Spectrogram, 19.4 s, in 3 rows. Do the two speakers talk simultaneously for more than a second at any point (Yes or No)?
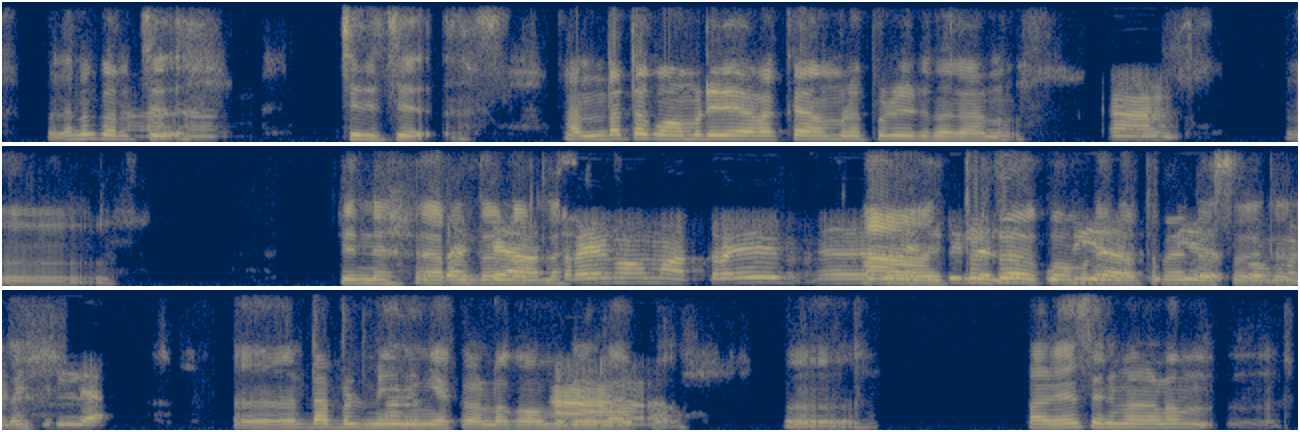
Yes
